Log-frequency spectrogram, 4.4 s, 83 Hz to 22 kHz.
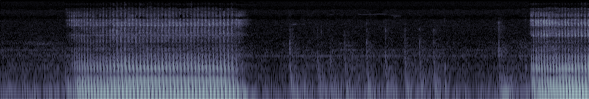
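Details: Dog snoring in sleep, recorded Feb 4, 2021: loud, rough, vibrating breath sounds in long bursts with quiet pauses between; heavy snoring.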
